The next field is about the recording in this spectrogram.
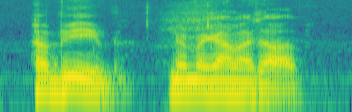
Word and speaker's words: Nurmagomedov: Nurmagomedov.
